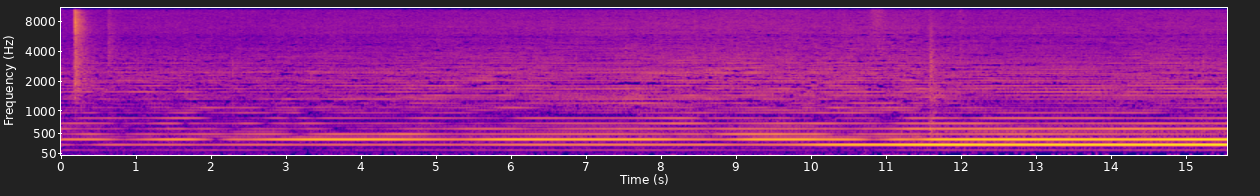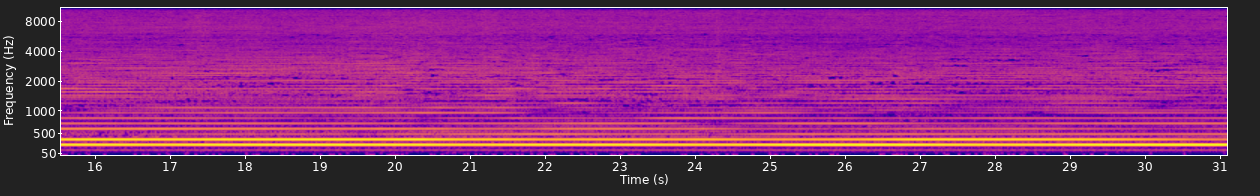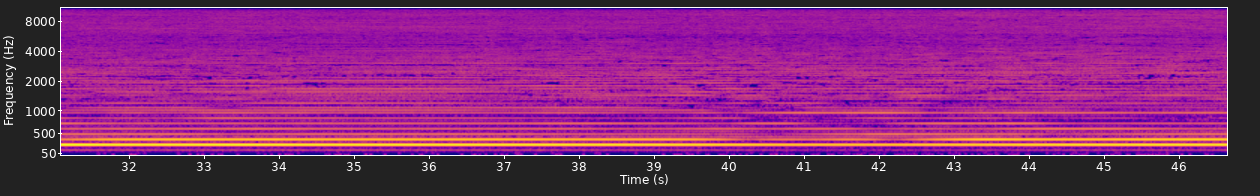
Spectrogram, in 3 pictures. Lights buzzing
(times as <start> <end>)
0.0 2.0, 3.0 15.8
